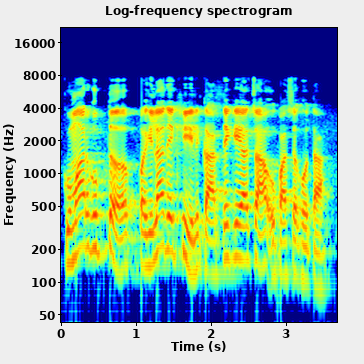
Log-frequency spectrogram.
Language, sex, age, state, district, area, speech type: Marathi, male, 18-30, Maharashtra, Sindhudurg, rural, read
